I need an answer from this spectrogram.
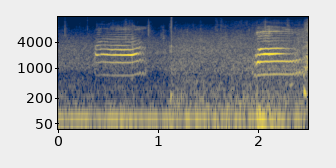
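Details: Loud meows from a female stray calico cat outdoors after snowfall at feeding time, seemingly trying to communicate; two steady, even-pitched meows about a second and a half apart over a constant low rumble.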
